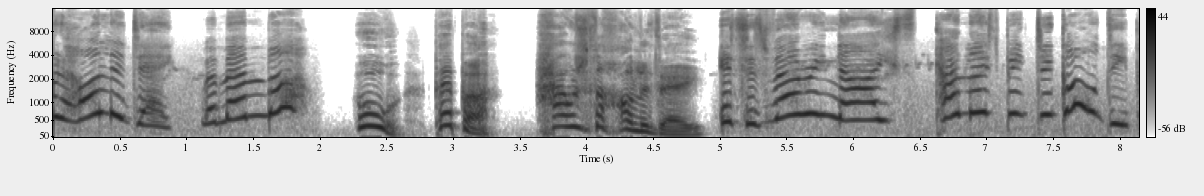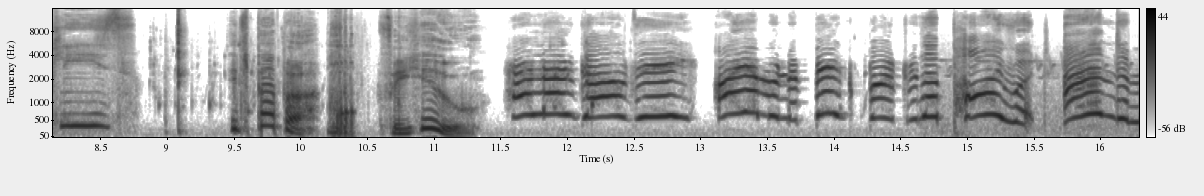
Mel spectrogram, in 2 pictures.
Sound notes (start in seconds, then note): 10.0 snorts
